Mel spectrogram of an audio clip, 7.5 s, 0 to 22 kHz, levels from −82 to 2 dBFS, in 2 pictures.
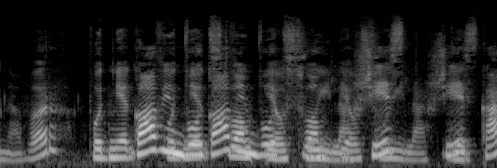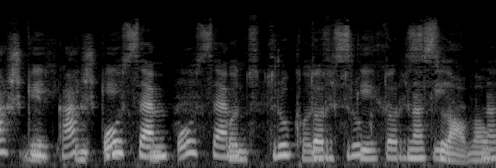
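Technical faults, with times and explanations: Throughout, doubled audio track: the speech repeats about half a second later, a bit quieter and dry, likely a second copy caught through a slower path.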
